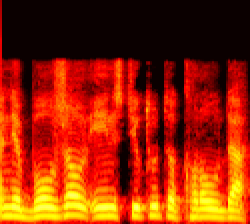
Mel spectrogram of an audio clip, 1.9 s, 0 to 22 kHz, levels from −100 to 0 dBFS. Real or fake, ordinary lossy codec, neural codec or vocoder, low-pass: fake; none; codec, 16 kHz, 0.5 kbps, X-Codec, WavLM features, trained on Multilingual LibriSpeech; 7.2 kHz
